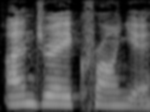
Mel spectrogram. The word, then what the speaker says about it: Andre Cronje: AC 啊，Andrew Crouch 啊，Andrew Crouch，这个英文应该怎么念呀、 Andre Cronje。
